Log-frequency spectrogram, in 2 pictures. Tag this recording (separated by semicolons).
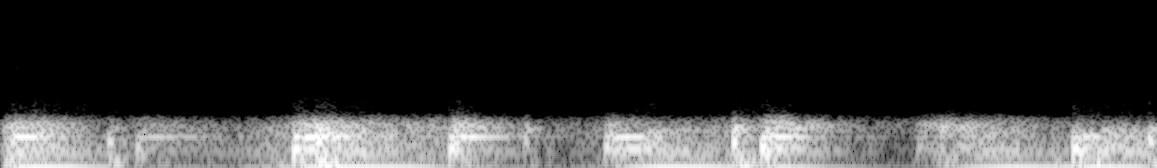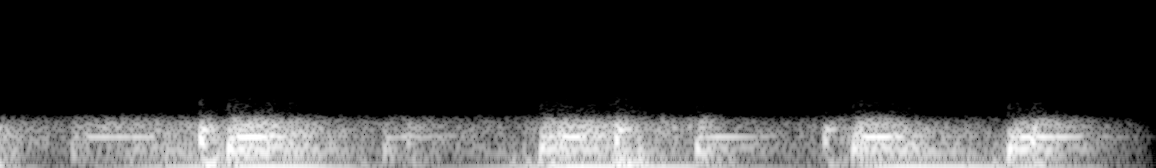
Bass; Creepy; Drum; Low; Mysterious; Percussion; Spooky; Tom; Tribal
